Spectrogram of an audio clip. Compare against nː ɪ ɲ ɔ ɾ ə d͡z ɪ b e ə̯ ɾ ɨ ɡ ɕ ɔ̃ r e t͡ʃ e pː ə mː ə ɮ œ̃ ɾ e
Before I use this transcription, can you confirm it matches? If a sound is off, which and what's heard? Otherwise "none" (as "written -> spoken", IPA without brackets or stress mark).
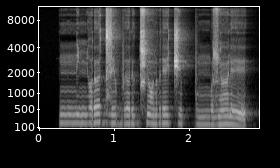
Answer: none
